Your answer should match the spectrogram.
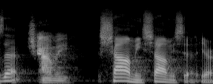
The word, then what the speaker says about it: Xiaomi: I thought a quick note on is that zomi is that how you pronounce that shiai xiaomi xiaomi you're right xiaomi so xiaomi came out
